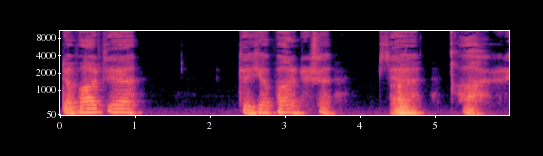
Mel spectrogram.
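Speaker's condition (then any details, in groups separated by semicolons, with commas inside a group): Parkinson's disease; arm tremor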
